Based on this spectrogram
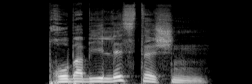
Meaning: inflection of probabilistisch: 1. strong genitive masculine/neuter singular 2. weak/mixed genitive/dative all-gender singular 3. strong/weak/mixed accusative masculine singular 4. strong dative plural
- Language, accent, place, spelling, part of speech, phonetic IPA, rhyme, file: German, Germany, Berlin, probabilistischen, adjective, [pʁobabiˈlɪstɪʃn̩], -ɪstɪʃn̩, De-probabilistischen.ogg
